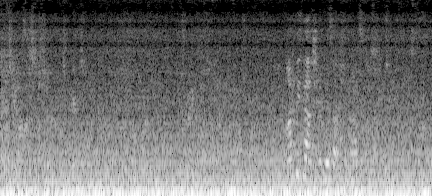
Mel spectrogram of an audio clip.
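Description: Tender boat's engine running under way, a steady low drone heard from on board, with faint voices in the background.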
